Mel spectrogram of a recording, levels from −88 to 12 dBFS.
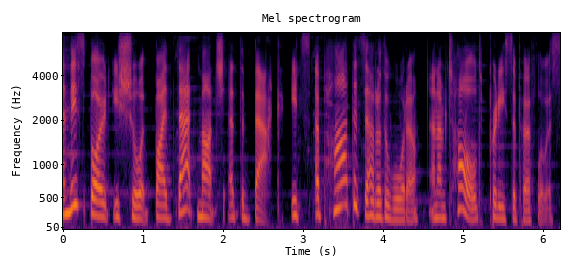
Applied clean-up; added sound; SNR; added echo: neural separator model SepFormer DNS4.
